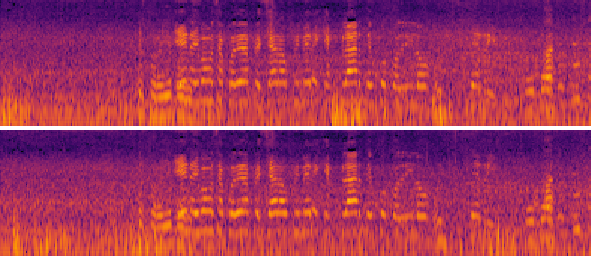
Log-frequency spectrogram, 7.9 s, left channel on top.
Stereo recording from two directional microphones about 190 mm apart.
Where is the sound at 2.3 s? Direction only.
40° right (ahead or behind).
